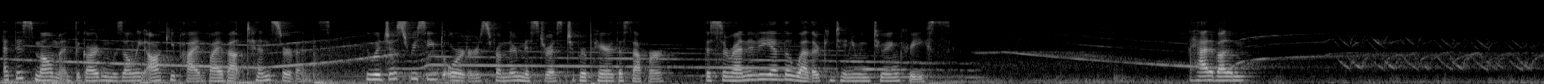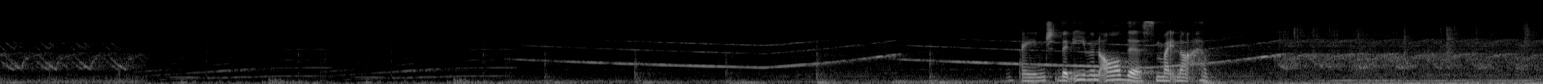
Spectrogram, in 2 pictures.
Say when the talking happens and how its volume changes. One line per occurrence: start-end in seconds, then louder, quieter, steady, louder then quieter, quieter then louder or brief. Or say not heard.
0.0-9.5 steady
11.9-12.4 brief
25.5-27.6 brief.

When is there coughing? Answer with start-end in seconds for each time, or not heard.
not heard.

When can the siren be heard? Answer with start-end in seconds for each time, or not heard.
0.0-30.8.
